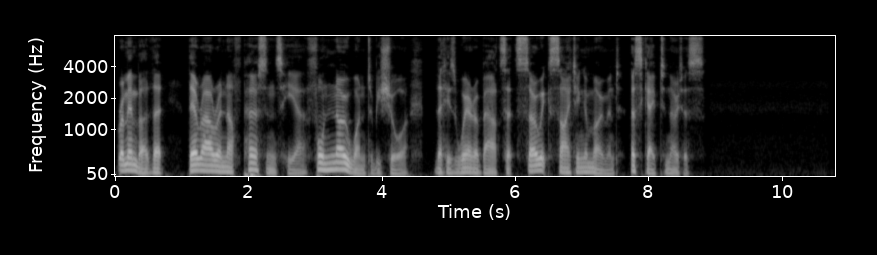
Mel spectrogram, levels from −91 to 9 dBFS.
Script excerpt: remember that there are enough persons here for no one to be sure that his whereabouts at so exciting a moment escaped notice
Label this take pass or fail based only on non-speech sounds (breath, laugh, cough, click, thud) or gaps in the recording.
pass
